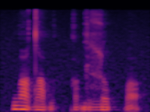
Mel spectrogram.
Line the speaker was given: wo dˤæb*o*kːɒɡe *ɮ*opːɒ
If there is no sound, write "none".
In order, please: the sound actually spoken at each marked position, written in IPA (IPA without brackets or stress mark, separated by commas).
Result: o, ɮ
